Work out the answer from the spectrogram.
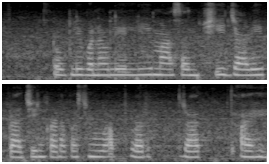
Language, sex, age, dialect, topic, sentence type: Marathi, female, 25-30, Varhadi, agriculture, statement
